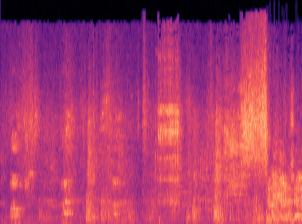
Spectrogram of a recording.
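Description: Indistinct voices and shouts in a hall, getting louder and busier in the second half, over a steady low hum.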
